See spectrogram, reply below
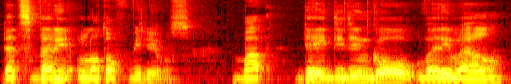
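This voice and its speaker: A man with a Czech accent walking through his channel's stats, speaking non-native English haltingly with many fillers. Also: lowish voice, steady tone, mellow. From Czech Republic. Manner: halting, with frequent "uh" and "let me say". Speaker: YouTuber. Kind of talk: screen-share channel walkthrough.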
